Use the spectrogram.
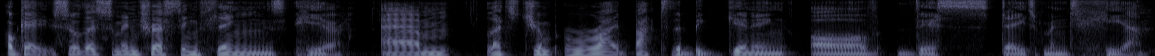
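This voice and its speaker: Low-voiced man teaching grammar. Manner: patient, slows down on key words. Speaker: English teacher. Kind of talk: explaining grammar to camera.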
